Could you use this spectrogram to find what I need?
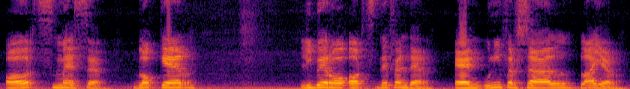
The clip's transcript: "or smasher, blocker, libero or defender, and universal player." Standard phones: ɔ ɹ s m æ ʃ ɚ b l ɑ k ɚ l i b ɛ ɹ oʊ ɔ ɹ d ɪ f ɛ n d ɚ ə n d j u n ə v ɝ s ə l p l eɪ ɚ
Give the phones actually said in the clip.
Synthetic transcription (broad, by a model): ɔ ɹ s m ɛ s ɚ b l ɑ k ɚ l i b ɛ ɹ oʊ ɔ ɹ d ɪ f ɛ n d ɚ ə n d u n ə f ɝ s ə l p l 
